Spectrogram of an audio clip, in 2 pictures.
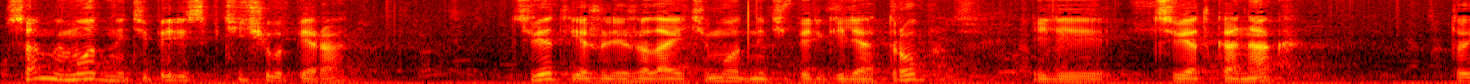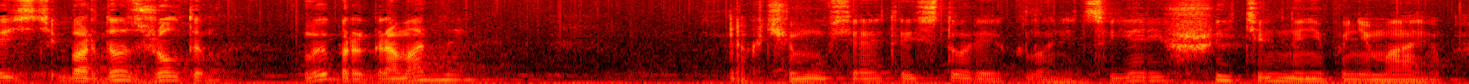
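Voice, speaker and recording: A man's voice: on the low side, animated, moderate pace, lightly acted. A man playing an obsequious, wounded male shop clerk in a radio play, switching between servile sales patter and bitter reproach. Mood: obsequious, smooth. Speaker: actor. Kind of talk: radio play acting of a classic short story. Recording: reverberant hall, music behind.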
